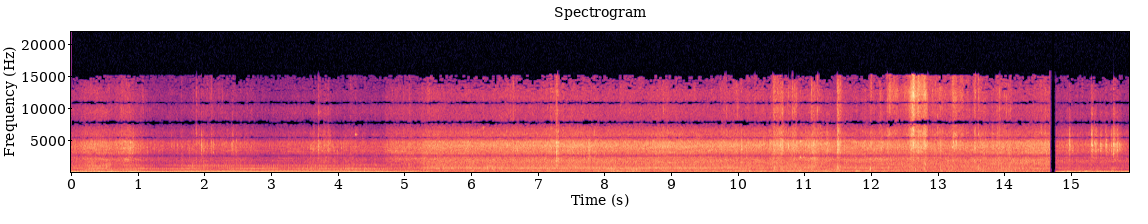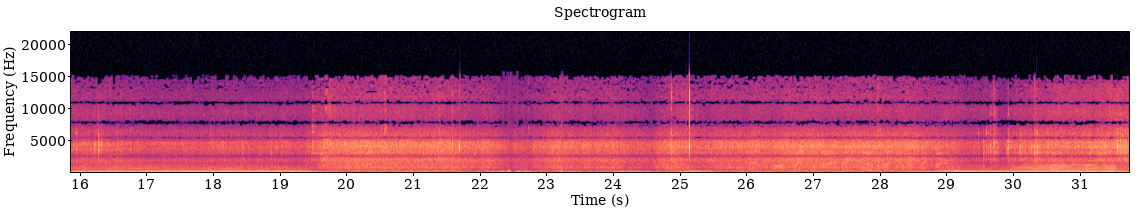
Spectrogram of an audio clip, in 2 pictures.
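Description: A lifted 4x4 SUV's engine revving as it crawls up a steep rutted dirt climb. The pitch rises and falls in repeated pulls, with rough low rumbling in between.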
